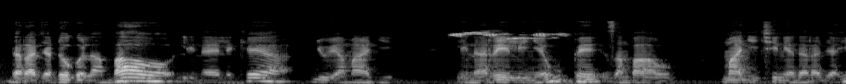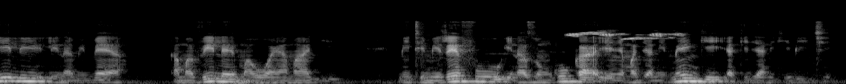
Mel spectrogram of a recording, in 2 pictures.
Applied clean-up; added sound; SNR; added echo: none; Chirp, tweet; 1 dB; none.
